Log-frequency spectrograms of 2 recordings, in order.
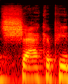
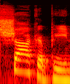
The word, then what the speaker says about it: Shakopee: my discord server that said shakopee the entire time and he said he lived there but no it's actually pronounced shakopee now thank you misty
